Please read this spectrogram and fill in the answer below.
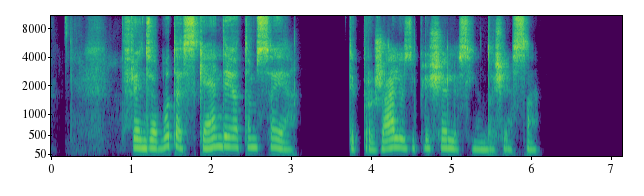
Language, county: Lithuanian, Kaunas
